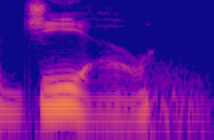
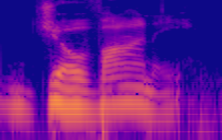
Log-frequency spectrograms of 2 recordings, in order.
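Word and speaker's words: Giovanni: gavon yeah but that's you don't go Gio it's Jovani like that's way the only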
